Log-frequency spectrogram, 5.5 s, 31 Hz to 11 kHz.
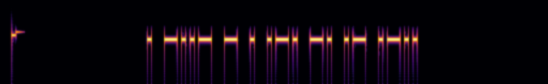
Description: Morse code, heard as a keyed tone, about 28 wpm, 700 Hz. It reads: EXTERNAL
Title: Top 1751-2000 Words 28wpm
